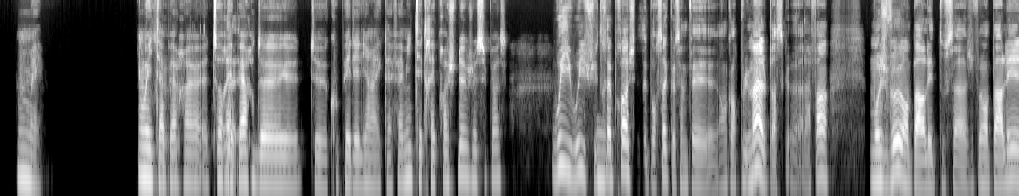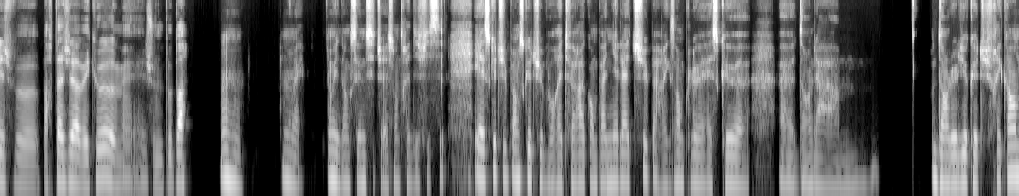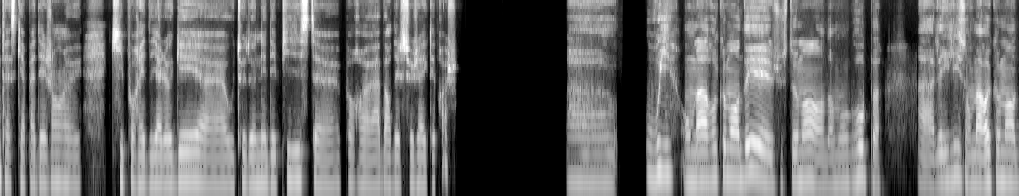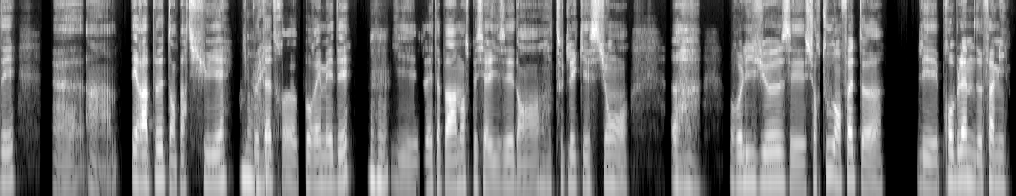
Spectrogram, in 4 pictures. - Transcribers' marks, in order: lip smack; chuckle
- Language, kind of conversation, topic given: French, advice, Pourquoi caches-tu ton identité pour plaire à ta famille ?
